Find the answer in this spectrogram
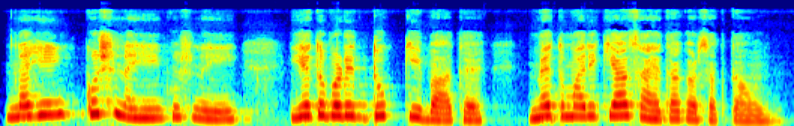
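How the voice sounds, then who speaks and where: A woman's voice: sits high, animated, a little slow, a little mellow, voice pushed up. A woman voicing a clever, wary male jackal in a storybook lesson, who mutters cautiously to himself and questions the others. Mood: muttering.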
